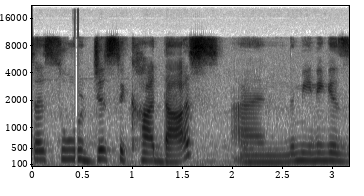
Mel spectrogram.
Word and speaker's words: Surjasikha Das: It is pronounced as Surya Sikha Das and the meaning is it's sun's temperature.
